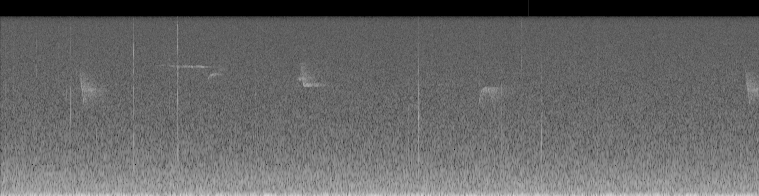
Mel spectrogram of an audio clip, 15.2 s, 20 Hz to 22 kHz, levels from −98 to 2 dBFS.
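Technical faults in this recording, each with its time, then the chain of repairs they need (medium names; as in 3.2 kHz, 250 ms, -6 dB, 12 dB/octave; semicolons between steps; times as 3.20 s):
10.56 s: dropout 4.8 ms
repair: interpolate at 10.56 s, 4.8 ms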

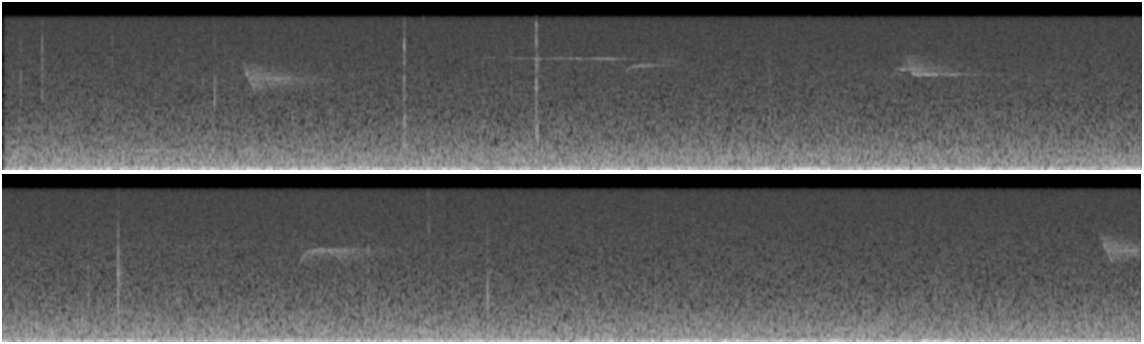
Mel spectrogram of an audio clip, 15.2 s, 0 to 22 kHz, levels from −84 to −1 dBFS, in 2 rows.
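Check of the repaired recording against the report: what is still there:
nothing left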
